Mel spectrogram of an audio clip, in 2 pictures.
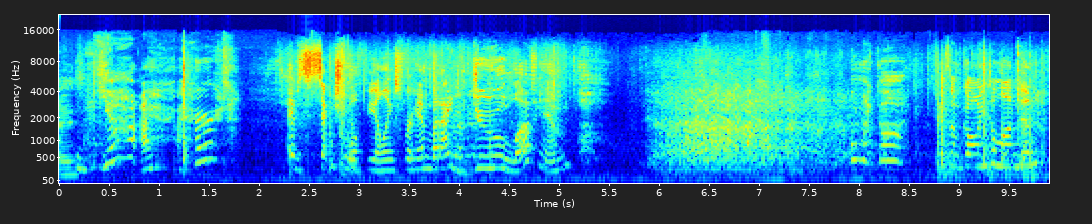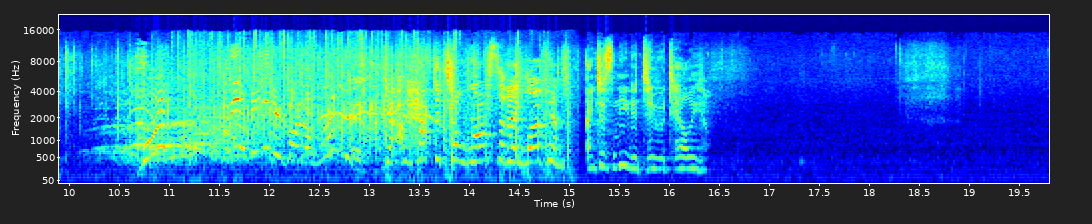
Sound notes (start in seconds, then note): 5.5 gasps; 5.8 audience laughing; 10.2 audience wooing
